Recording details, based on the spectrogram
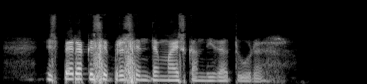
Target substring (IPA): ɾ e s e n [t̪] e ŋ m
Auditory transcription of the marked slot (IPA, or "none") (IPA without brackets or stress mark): t̪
